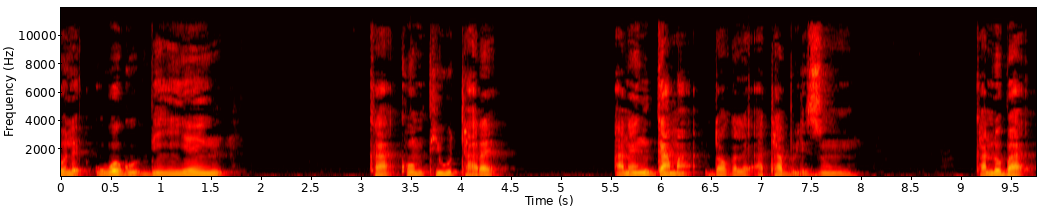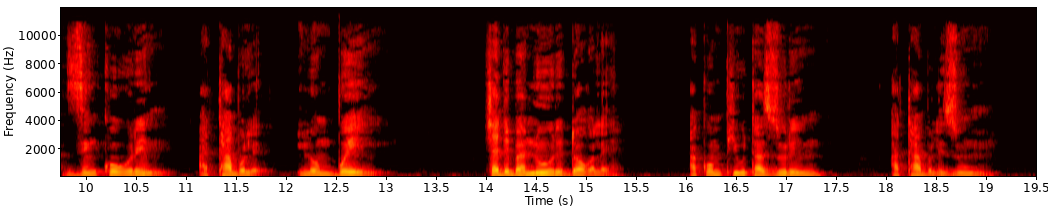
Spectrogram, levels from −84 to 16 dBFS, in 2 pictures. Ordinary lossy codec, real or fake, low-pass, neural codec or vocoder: AAC, 48 kbps; real; 10.8 kHz; none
